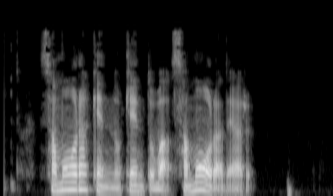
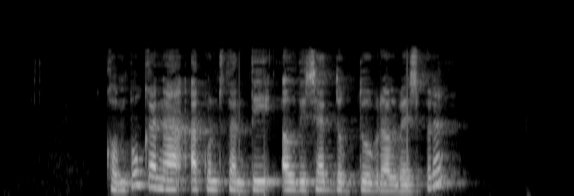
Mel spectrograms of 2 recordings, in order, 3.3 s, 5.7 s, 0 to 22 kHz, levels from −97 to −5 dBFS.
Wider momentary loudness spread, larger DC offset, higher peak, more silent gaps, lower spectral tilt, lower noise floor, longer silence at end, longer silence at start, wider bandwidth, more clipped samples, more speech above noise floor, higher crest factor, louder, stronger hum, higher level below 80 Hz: about the same, 8 LU vs 8 LU; neither; first, -8 dBFS vs -20 dBFS; neither; first, -7 dB/octave vs -5 dB/octave; second, -52 dBFS vs under -90 dBFS; second, 0.45 s vs 1.2 s; second, 0.45 s vs 1.05 s; first, 11.5 kHz vs 8 kHz; neither; second, 27 dB vs over 52 dB; about the same, 20 dB vs 20 dB; first, -26 LUFS vs -39 LUFS; neither; first, -58 dBFS vs -76 dBFS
